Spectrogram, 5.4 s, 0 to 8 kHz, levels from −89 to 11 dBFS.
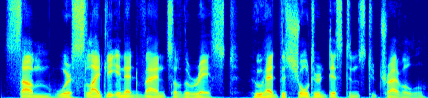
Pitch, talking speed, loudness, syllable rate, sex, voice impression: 90 Hz, 170 wpm, -22 LUFS, 4.5 syllables/s, male, masculine, adult-like, tensed, powerful, clear, nasal, slightly intellectual, slightly mature, slightly friendly, unique, wild, lively, slightly sharp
